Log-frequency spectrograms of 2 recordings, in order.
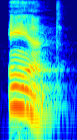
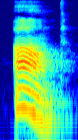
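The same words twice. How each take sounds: First: "Aunt" said like ant, with a flat front a; "Aunt" with the short a of cat; "Aunt" rhymes with pant; American aunt. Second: "Aunt" said ahnt, with an open back a; "Aunt" with the long a of father; "Aunt" sounds like ahnt, not ant; broad aunt. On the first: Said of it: "Existem duas pronúncias pra essa palavra". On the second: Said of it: "E a outra". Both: Shown as a demonstration.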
